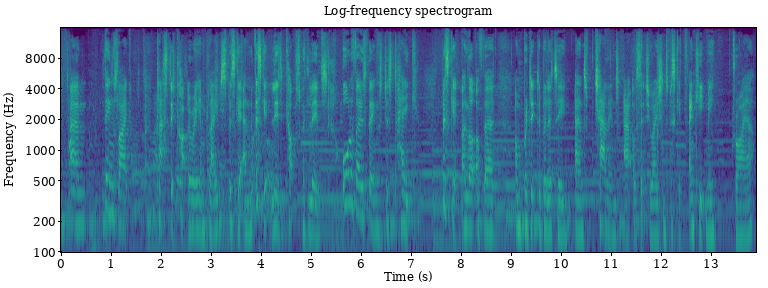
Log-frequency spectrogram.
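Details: Tourette syndrome vocal tics in a woman, onset about age six, involuntarily repeating the word "biscuit" hundreds to thousands of times daily, often with chest-punching motor tics.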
